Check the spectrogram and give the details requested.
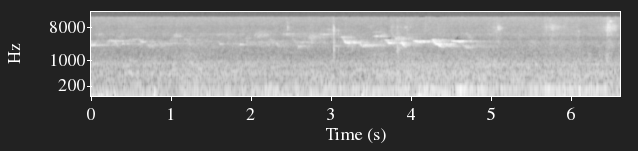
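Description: Near-silent outdoor quiet with faint bird chirps, a short run of them about three to four seconds in.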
